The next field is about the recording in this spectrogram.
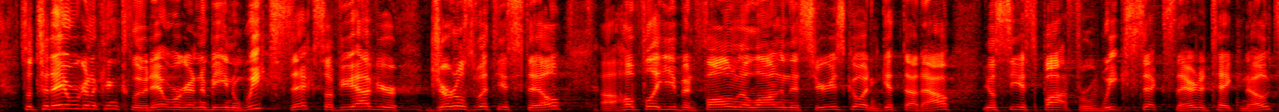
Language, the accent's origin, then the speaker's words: English; Arizona, United States; I'm from Arizona, where they do not do daylight savings time.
